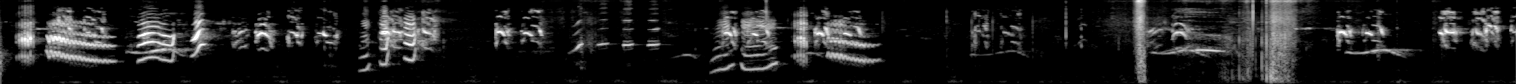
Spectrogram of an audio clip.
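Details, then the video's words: Cute talking parrot at home says its own name over and over: quick, harmonic, speech-like syllables and chirps in clusters, with a sudden loud broadband rustle or thump near the end. "Mitthu Mitthu Talking Parrot"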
